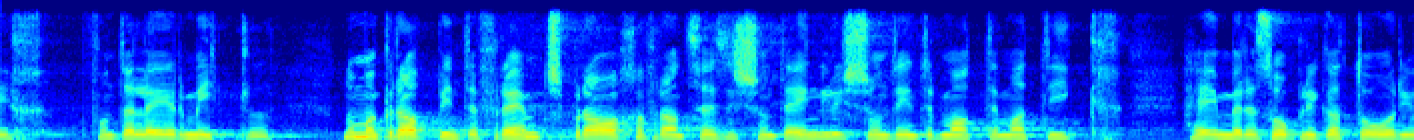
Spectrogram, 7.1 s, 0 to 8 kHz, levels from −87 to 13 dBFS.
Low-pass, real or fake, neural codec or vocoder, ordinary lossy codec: 7.2 kHz; real; none; none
